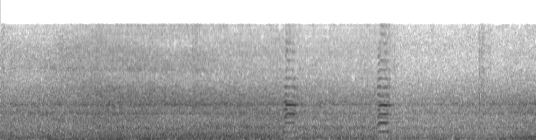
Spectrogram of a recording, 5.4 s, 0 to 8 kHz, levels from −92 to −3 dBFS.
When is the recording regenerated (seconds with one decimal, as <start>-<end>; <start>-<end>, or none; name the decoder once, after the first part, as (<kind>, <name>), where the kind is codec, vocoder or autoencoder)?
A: 0.7-3.9 (vocoder, Vocos)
